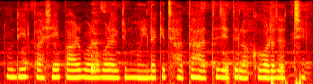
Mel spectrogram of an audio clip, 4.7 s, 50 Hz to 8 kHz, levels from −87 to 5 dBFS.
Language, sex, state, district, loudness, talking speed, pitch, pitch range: Bengali, female, West Bengal, Cooch Behar, -18 LUFS, 155 wpm, 215 Hz, 205-220 Hz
